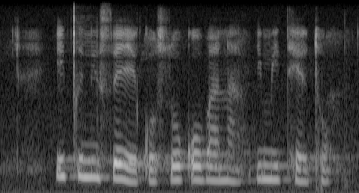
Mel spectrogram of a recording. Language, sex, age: South Ndebele, female, 19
